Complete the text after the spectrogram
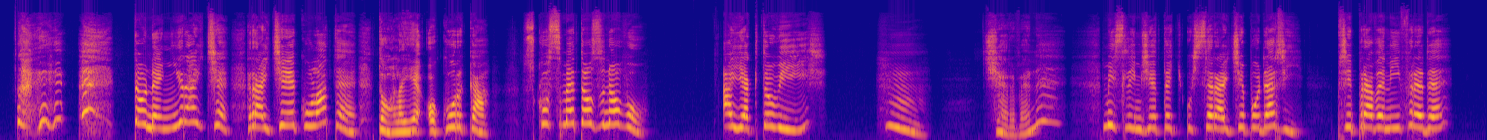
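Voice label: female Czech drama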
